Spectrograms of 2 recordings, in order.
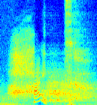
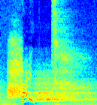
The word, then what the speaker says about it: height: you pronounce it its height height height so usually G and it we don't pronounce it it's a silent letter we cut it out so for example because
